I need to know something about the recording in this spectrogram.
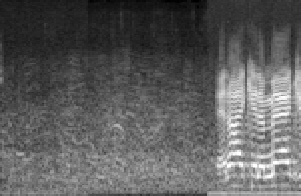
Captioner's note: people chatter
